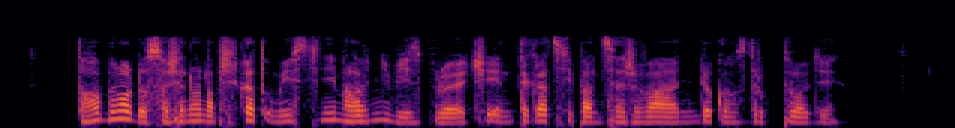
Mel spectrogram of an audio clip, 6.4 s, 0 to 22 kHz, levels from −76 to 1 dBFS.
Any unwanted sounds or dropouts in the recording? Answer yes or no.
yes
